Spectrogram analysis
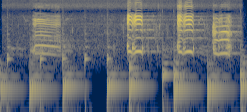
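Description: Flamingos give loud, nasal, goose-like honks in short bursts over a soft musical background.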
